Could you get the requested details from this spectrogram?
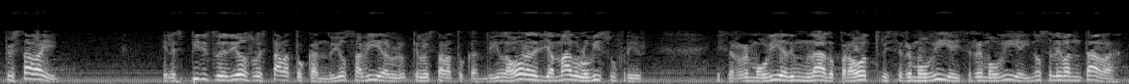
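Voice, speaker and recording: A man's voice: high-pitched, quick pace, darkish tone, a little hiss or hum, rough recording. A man, a pastor, preaching a sermon and telling a story with acted-out dialogue.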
